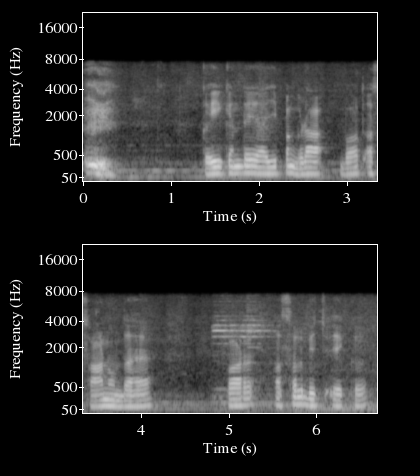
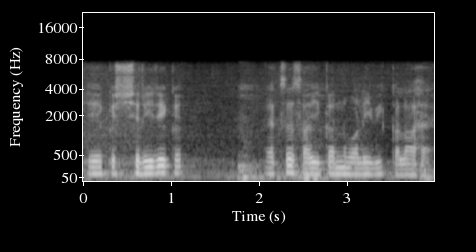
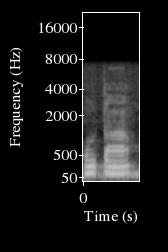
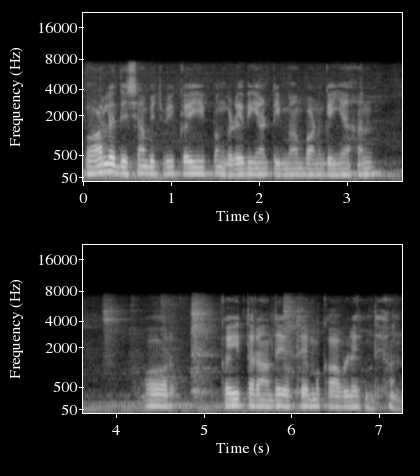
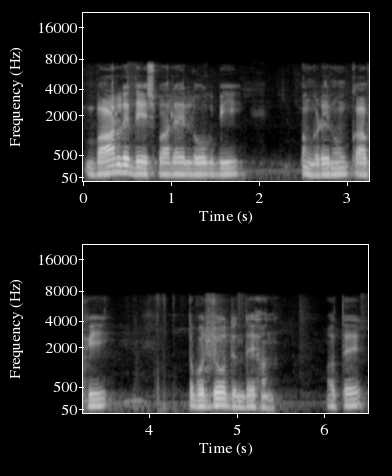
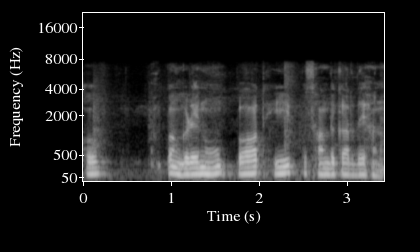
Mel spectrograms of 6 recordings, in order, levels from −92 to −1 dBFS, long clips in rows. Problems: none marked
